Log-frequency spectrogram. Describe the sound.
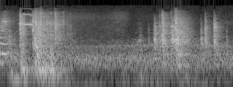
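A door is shut and locked: a loud knock of the door closing is followed after a pause by a cluster of softer clicks and rattles from the lock.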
